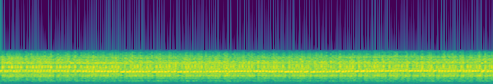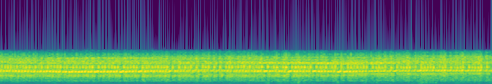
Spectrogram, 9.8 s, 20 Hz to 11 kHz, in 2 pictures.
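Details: Nissan 350Z with Vortech supercharger idling with a loud, dense metallic rattle over a steady high whine, sounding like the car is falling apart; supercharger rattle at idle.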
